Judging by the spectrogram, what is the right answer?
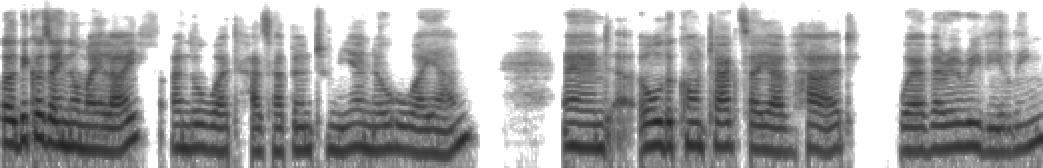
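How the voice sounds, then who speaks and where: A woman speaks with a French accent at a medium pitch. The sound is dry and close, with no echo. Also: fairly even intonation. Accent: French accent, weird way of talking. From France. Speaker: contactee, spiritual author. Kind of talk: interview. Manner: slow, careful.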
